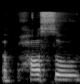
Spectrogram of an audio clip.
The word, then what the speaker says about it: apostle: Apostle, you don't say the T in the middle.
